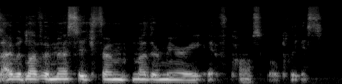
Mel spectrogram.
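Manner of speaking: ordinary talk, nothing marked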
